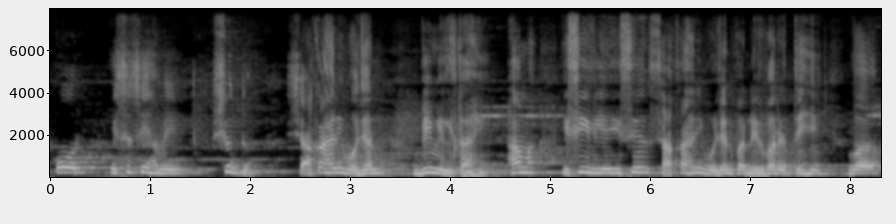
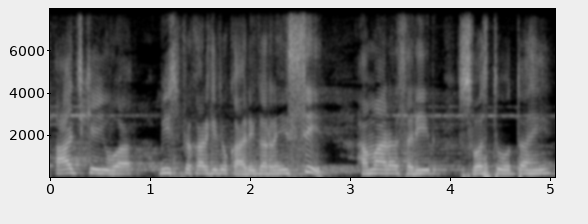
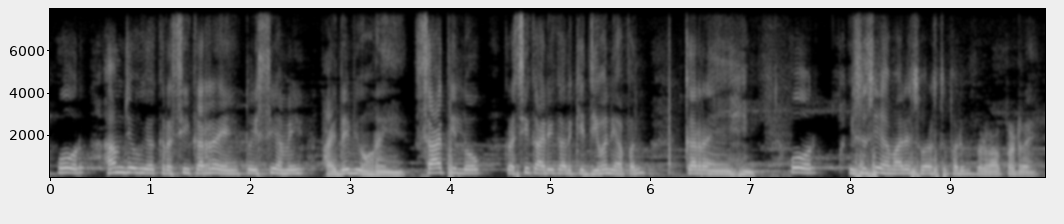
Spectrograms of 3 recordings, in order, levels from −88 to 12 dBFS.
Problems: constant background noise, echo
